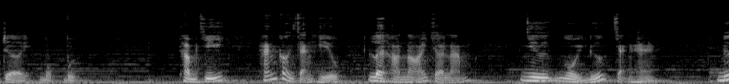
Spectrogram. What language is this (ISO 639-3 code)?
vie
